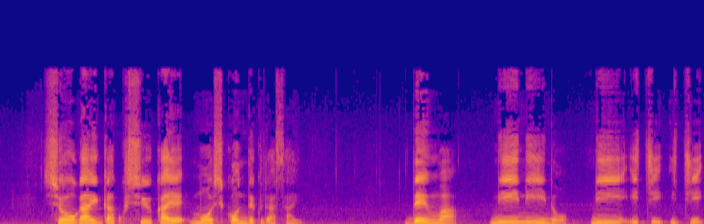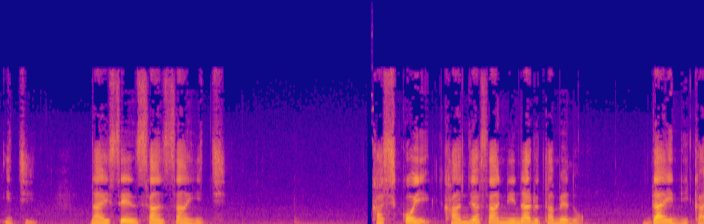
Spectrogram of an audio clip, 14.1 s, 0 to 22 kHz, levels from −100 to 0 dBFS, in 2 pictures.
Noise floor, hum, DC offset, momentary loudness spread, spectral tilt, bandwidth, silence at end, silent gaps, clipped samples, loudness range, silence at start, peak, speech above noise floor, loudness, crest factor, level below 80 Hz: -58 dBFS; none; under 0.1%; 15 LU; -3.5 dB/octave; 15.5 kHz; 0 s; 10.71-10.75 s; under 0.1%; 4 LU; 0.45 s; 0 dBFS; 35 dB; -23 LUFS; 24 dB; -60 dBFS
